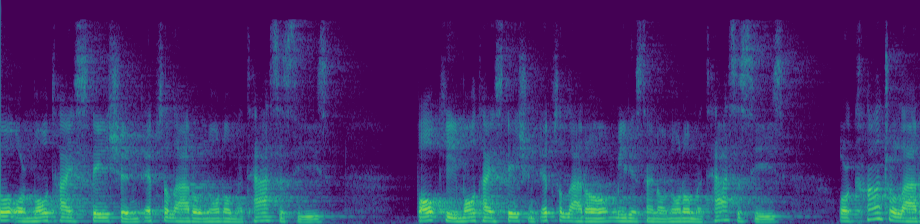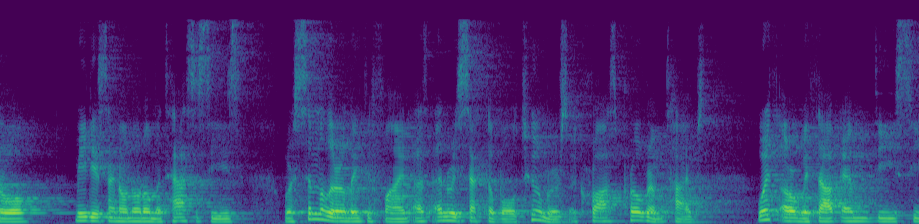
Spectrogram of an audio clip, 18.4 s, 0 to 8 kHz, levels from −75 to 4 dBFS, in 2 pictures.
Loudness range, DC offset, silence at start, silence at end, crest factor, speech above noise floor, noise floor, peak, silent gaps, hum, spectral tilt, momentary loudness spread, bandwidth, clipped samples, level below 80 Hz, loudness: 2 LU; under 0.1%; 0 s; 0 s; 16 dB; 35 dB; -51 dBFS; -2 dBFS; none; none; -7 dB/octave; 9 LU; 7.6 kHz; under 0.1%; -48 dBFS; -18 LUFS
